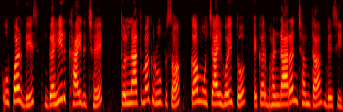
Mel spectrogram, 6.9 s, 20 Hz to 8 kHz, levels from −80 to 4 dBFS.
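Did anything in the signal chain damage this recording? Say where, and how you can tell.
No, nothing in the signal chain damaged this speech.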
